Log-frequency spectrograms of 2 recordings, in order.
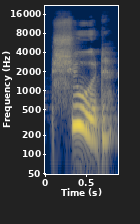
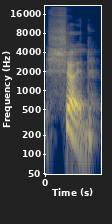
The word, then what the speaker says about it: should: If I said this word with rounded lips, it would sound like should. But that's not what I'm saying. I'm saying should.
